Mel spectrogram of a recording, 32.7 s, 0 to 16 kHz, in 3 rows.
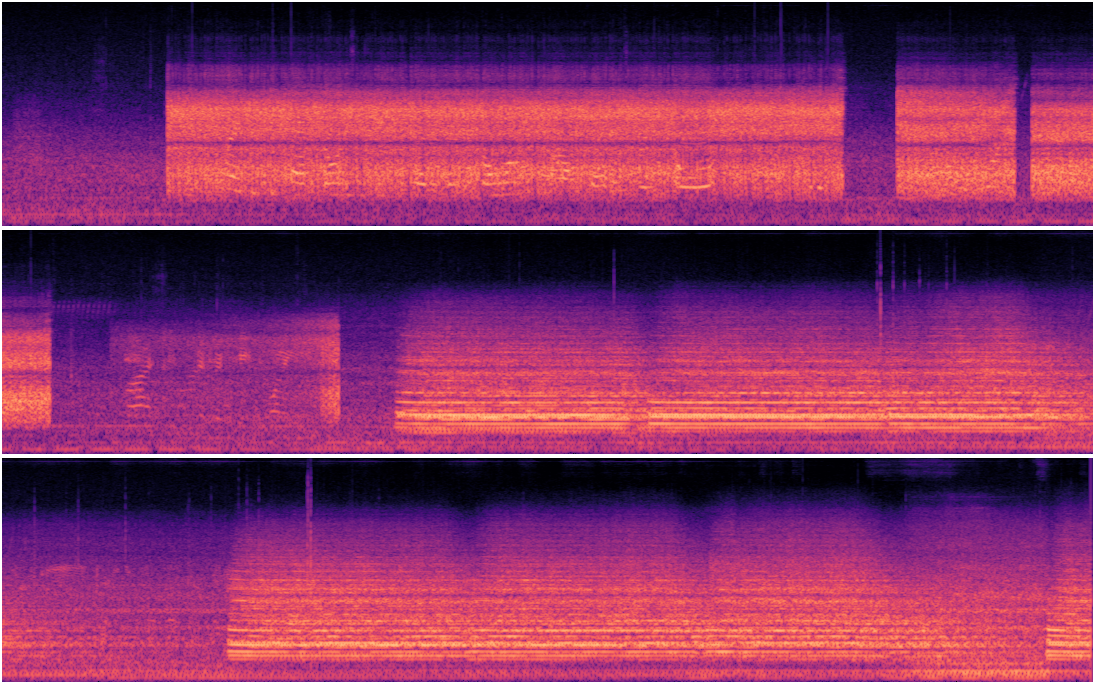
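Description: A scanner radio hissing with static for several seconds, cutting out a few times. Then the horn of the leading CSX GE ES44AC-H locomotive sounds a long blast, fades, and a second long blast starts about 24 seconds in as the train approaches.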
